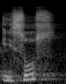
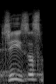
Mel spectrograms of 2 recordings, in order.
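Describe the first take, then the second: First: The name is said with Spanish pronunciation. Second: The name is said with English pronunciation. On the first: This is how people in Puerto Rico say it. "but they say Jesus" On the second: This is not how people in Puerto Rico say it. "They don't say Jesus"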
